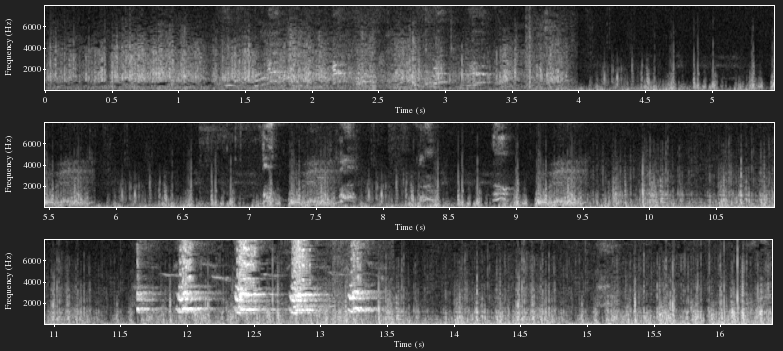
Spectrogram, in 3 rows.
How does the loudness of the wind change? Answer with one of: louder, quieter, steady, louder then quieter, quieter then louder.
louder.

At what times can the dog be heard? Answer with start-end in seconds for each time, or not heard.
1.2-3.5, 6.6-9.0, 11.6-13.5.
